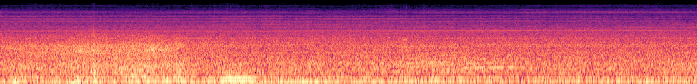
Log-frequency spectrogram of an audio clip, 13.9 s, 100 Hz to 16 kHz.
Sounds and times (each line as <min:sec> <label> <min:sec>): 0:00.0 mechanical buzz of appliances 0:13.9
0:00.0 slightly windy 0:13.9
